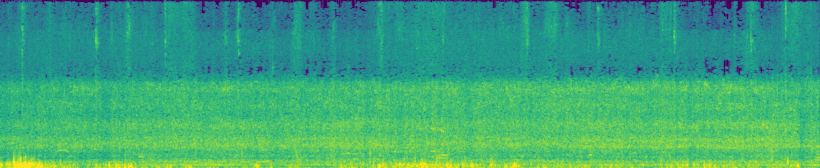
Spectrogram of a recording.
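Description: Wind buffeting the microphone in irregular low rumbles over a steady background hiss of open-air ambience, with a louder gust-like burst in the first second.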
